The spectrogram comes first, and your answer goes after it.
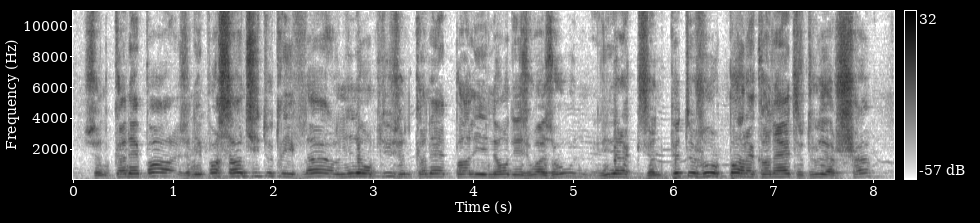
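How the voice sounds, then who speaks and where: Against noticeable background noise, a man speaks fairly slowly in a high voice with fairly even intonation. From Abitibi-Témiscamingue, Quebec. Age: 80s+. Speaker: community speaker. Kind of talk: reading aloud.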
